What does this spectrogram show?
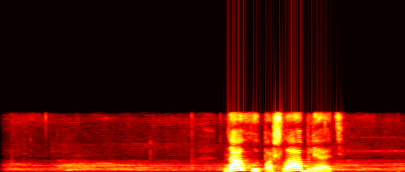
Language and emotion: Russian, angry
